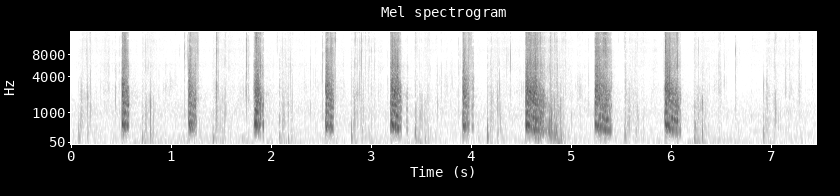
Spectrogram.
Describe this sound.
Outside recording of shoes scrapes on concrete with a KM185, close position.
Foosteps, Shoes, concrete, friction, scraping, scrape, stone, cement, floor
